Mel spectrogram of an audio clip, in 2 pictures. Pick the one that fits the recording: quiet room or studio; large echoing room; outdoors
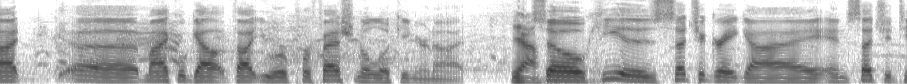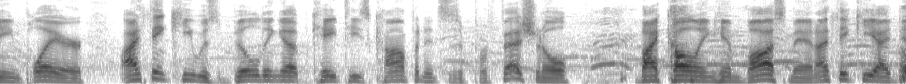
outdoors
